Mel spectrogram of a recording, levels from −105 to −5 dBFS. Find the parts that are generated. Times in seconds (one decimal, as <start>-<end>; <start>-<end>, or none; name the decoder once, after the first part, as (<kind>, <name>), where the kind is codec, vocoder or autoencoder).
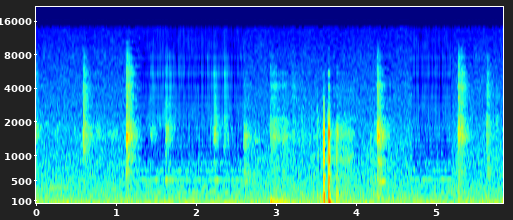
1.3-2.6 (vocoder, BigVGAN v2); 4.7-5.2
